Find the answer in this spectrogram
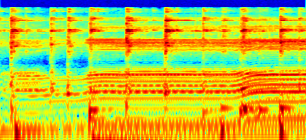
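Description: Hadrah-style sholawat performance: a sung vocal line over hand-struck frame drums (rebana). The melody bends and then rises near the end. The drums strike repeatedly, and a deep low drum boom comes in partway through.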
